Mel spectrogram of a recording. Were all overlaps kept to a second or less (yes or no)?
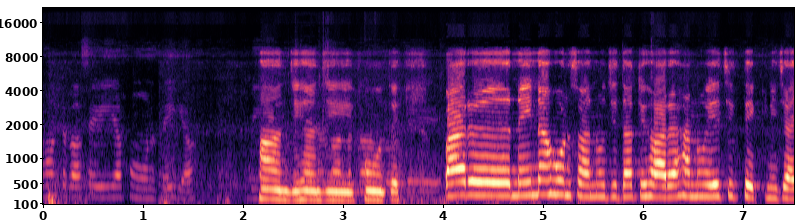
no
